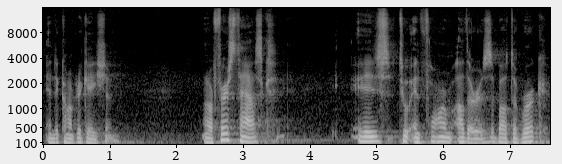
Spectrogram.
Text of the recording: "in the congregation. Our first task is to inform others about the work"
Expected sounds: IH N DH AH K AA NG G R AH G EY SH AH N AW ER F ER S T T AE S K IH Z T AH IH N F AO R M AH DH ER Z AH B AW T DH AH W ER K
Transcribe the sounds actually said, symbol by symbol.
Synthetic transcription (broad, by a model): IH N DH AH K AA NG G R AH G EY SH AH N AW ER F ER S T T AE S K IH Z T AH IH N F AO R M AH DH ER Z AH B AW T DH AH W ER K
